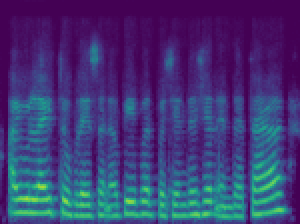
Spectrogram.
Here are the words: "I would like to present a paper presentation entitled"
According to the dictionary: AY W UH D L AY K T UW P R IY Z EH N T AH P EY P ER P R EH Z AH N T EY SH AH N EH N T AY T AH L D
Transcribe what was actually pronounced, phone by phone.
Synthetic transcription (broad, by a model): AY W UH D L AY K T UW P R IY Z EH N AH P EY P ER P R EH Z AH N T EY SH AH N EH N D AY T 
